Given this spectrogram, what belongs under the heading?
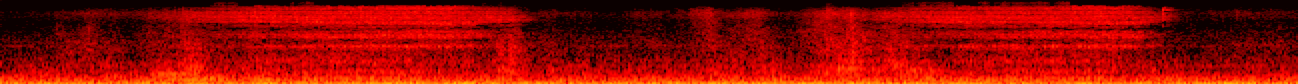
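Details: Snoring from a sleeping adult dozing in an office, recorded by a coworker: loud, rough snoring with repeated rattling breaths over steady low room noise.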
